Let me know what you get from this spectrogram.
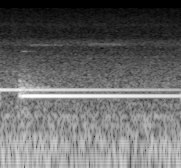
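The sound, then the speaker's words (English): A doorbell, pressed by someone waiting at the door for it to open, chimes with two clear, sustained tones, the second slightly lower and lingering to the end, heard alone against a faint low background hum. “And I press the doorbell and wait for the door to open.”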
